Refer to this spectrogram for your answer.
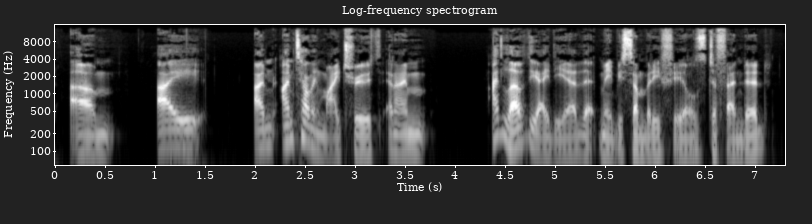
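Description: Against a quiet background, a man with a normal speaking voice talks at a moderate pace and a fairly low pitch. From US Midwest, Ohio. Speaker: drag performer. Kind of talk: interview. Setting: studio.

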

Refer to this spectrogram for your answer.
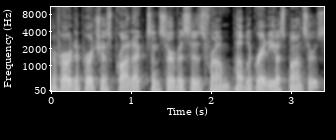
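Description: A man's fairly low voice with fairly even intonation and a fairly quick pace, an unremarkable speaking voice on a very clean recording with a silent background. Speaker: radio host.

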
